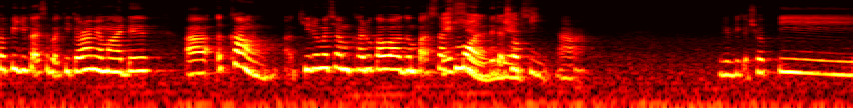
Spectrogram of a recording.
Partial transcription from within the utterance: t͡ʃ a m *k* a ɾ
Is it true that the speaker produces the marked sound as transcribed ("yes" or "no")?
yes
